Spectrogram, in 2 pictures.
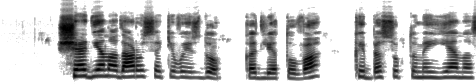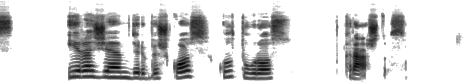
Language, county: Lithuanian, Marijampolė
